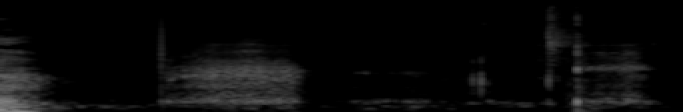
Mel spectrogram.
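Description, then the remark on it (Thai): A single slow, breathy exhale during anapanasati breathing meditation with loving-kindness, lasting under a second and slightly wheezy, followed by faint mouth clicks and soft rustles. “หรือในการกำหนดลมหายใจนะปลายจมูกและจุดใดจุดหนึ่งในกาย หายใจเข้าด้วยเมตตา หายใจออกด้วยเมตตา”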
